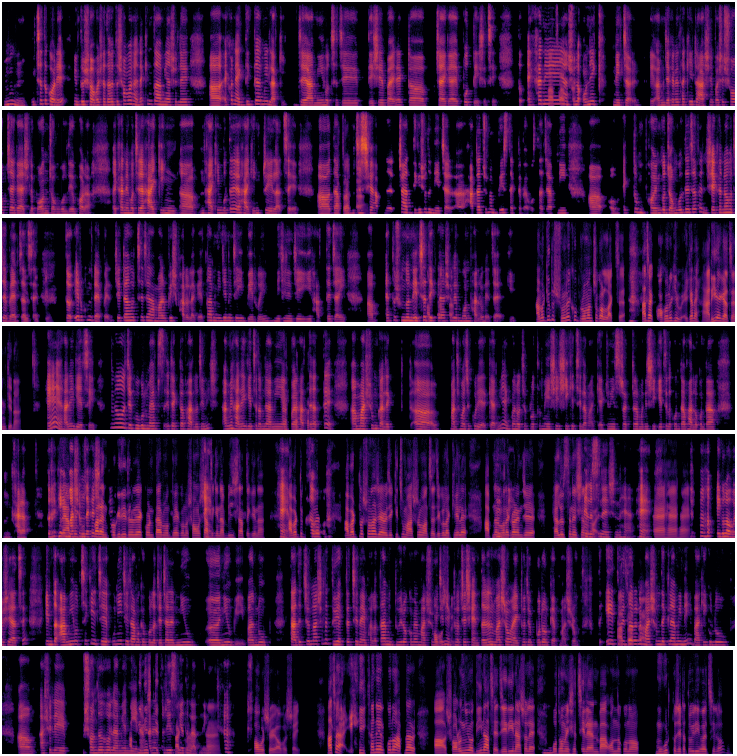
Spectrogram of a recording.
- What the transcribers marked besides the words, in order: laughing while speaking: "হচ্ছে যে"; laughing while speaking: "নেচার"; chuckle; giggle; laughing while speaking: "তো এই মাশরুম দেখা শিখে"; tapping; chuckle; chuckle; other background noise
- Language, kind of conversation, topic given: Bengali, podcast, প্রকৃতির সঙ্গে তোমার সবচেয়ে প্রিয় কোনো স্মৃতি কি তুমি আমাদের সঙ্গে ভাগ করে নেবে?
- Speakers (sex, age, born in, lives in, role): female, 25-29, Bangladesh, Finland, guest; male, 25-29, Bangladesh, Bangladesh, host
